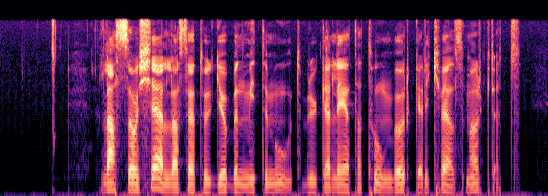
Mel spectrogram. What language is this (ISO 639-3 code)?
swe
